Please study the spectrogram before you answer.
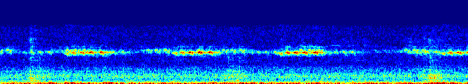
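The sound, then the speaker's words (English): Crickets chirp in a steady, high-pitched pulsing trill that repeats evenly all the way through. The chirping is fairly faint over a low background hum, with no voices. “Or dead silence, which... Insert crickets here.”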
